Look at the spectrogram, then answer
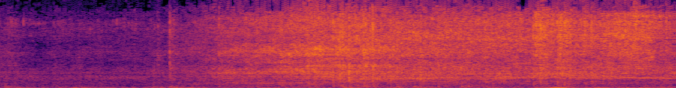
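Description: An HO scale model train engine runs at full speed on a layout, giving a steady close mechanical whir and rumble with a brief louder bump near the end.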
